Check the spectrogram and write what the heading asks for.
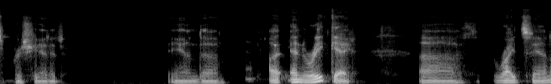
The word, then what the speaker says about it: Enrique: appreciate it and uh Enrique uh writes in I think that's the way you pronounce e n r i quu is that right Rick you got it right okay I really enjoy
